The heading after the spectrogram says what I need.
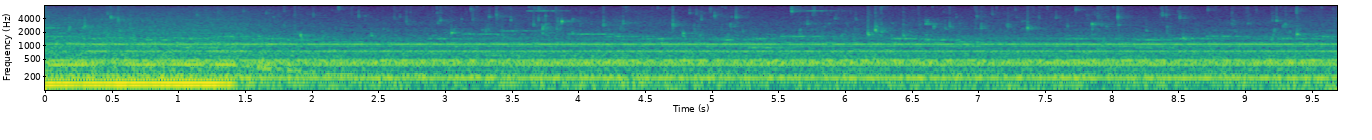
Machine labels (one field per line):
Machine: pump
